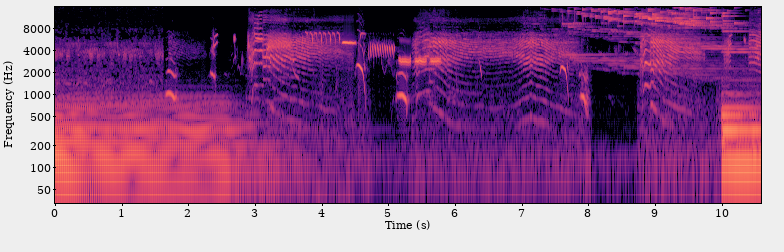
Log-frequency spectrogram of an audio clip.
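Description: A held musical chord fades out over the first few seconds. Then comes a dense run of high chirping, whistling calls that slide up and down in pitch, with brief pauses.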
